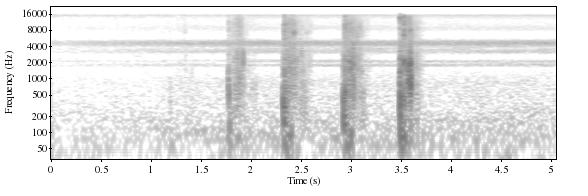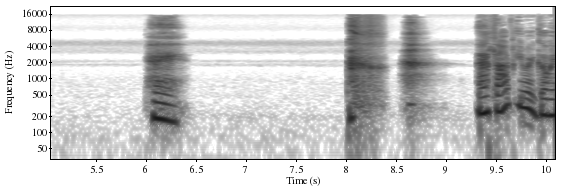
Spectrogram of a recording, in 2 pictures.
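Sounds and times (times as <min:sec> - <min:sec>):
faint footsteps: 0:01.7 - 0:03.8.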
